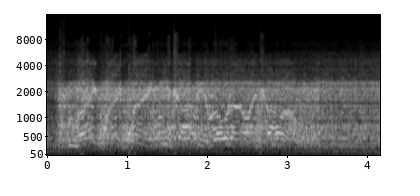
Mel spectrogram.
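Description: A weak, garbled voice of a long-distance station coming through a President HR2510 transceiver's speaker on 27.085 MHz. It is buried in static, with steady whistling tones over it.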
